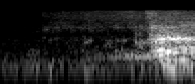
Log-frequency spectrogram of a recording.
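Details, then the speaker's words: Breath cycle of the speaker's own mechanical ventilator, heard as background noise while he talks. "That noise you're hearing is my ventilator."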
